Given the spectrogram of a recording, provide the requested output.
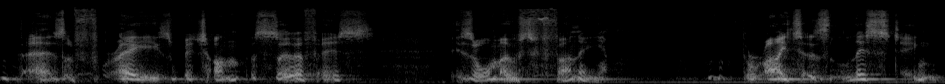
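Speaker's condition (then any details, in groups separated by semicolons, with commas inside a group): Spasmodic dysphonia; spastic dysphonia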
